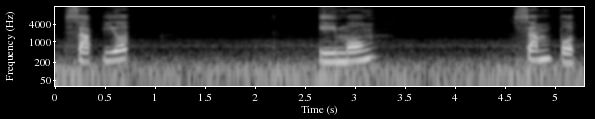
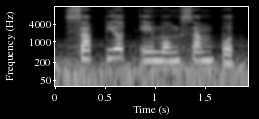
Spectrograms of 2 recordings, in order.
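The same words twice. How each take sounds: First: Sapyot, imong, sampot said one by one with pauses; word by word. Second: Said in the usual way. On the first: Shown as a demonstration. Teacher drilling the phrase for learners, word by word. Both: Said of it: "Sample phrases".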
